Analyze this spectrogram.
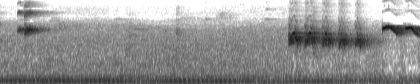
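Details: Orange-headed thrush (anis kembang) in relaxed ngeplong ngerol song: one short whistled note, a pause over low hum, then a quick run of five or six bright chattering notes and a final high, clear whistle.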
